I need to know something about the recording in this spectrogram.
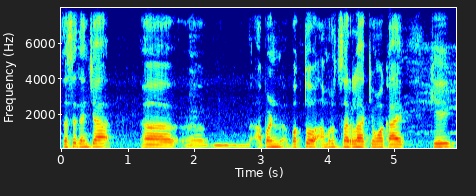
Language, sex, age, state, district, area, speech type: Marathi, male, 60+, Maharashtra, Thane, urban, spontaneous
